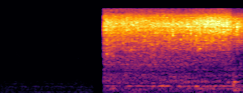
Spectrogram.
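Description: Faint room tone, then about a second in a kitchen faucet running steadily into the sink, starting abruptly.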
